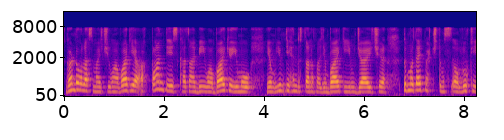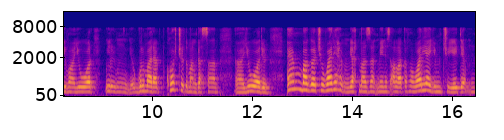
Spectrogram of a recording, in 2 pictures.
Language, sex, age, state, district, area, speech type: Kashmiri, female, 30-45, Jammu and Kashmir, Budgam, rural, spontaneous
